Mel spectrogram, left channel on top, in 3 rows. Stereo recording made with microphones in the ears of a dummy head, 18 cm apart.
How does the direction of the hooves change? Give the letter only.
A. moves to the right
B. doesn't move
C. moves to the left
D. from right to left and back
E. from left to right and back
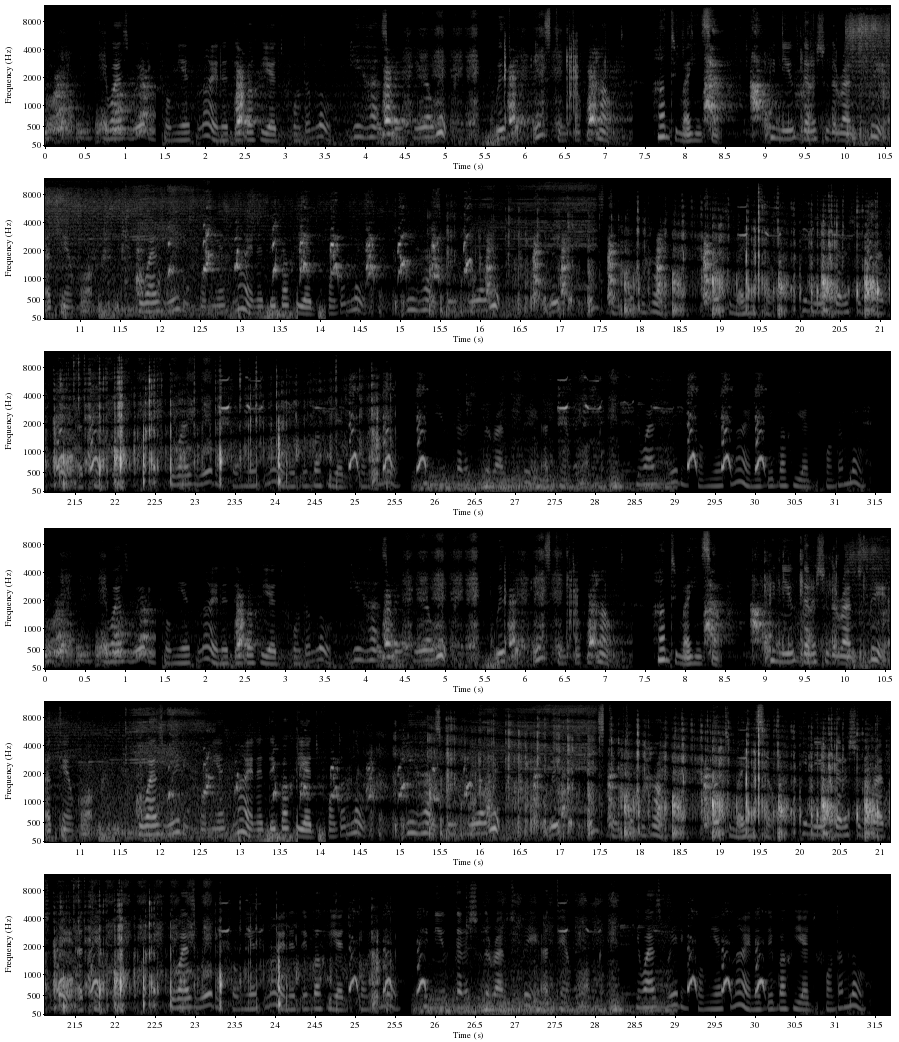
C.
